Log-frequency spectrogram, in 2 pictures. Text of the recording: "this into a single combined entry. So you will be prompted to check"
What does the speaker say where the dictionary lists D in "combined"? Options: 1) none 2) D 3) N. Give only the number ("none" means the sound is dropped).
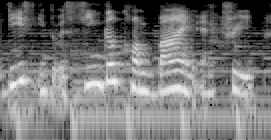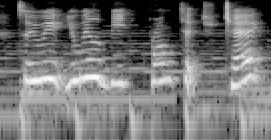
1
